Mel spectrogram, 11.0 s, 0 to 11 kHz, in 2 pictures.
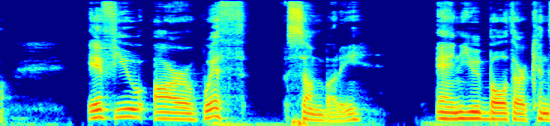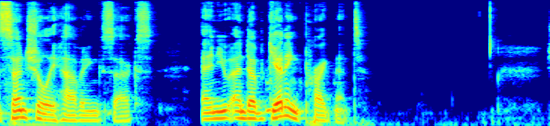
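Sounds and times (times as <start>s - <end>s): faint breath: 0.1s - 0.7s, 10.4s - 11.0s
man speaking: 0.9s - 3.7s, 4.4s - 9.2s.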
